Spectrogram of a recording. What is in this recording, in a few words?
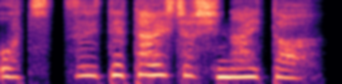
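encounter fear, Japanese; saki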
